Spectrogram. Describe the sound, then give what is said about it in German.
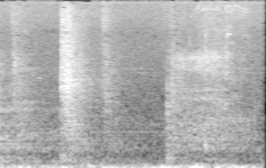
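A bathroom door swings shut with a brief rushing scrape followed by a longer rustling, clattering sound as it closes. No one speaks. “So, Tür zu.”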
